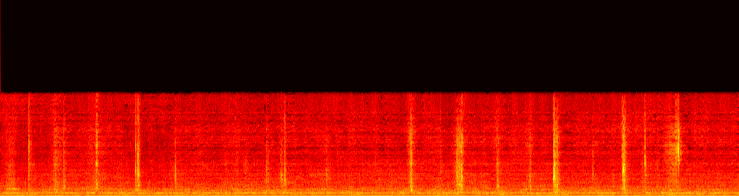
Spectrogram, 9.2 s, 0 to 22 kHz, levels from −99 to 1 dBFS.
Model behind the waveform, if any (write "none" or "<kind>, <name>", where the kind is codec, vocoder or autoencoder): codec, SNAC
